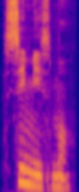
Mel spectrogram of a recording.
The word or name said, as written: sí mismo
